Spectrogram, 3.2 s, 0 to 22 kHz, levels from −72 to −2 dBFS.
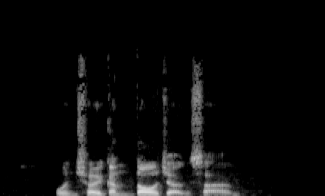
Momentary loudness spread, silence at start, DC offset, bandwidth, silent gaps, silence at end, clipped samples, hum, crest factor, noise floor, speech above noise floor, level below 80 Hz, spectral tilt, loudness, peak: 12 LU; 0.55 s; under 0.1%; 16 kHz; none; 0.9 s; under 0.1%; none; 20 dB; -74 dBFS; 53 dB; -68 dBFS; -3.5 dB/octave; -20 LUFS; -2 dBFS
